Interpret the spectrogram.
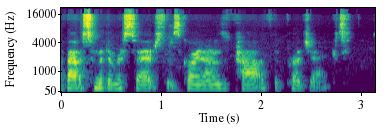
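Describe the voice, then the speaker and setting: A woman speaks with a South Yorkshire accent. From northern England, Rotherham, South Yorkshire. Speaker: event host, university outreach organizer. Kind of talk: live online event hosting. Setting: online livestream from home. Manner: chatty, filler-heavy.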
